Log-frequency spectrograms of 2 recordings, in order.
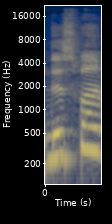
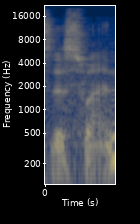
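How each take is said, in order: First: Said in the usual way. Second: Muttered under breath, almost dropped; quiet aside. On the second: Real, not acted. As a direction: say it softly to yourself. Picking a card, muttered aside.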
